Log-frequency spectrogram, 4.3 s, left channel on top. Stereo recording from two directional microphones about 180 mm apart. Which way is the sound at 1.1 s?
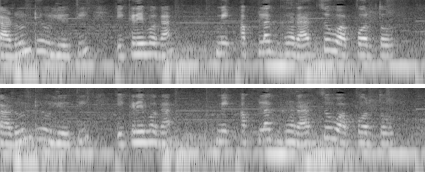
40° left (ahead or behind).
